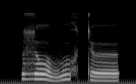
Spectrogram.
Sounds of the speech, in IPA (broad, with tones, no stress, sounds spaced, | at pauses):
z o˦˨ v u˦ x t ɵ˧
